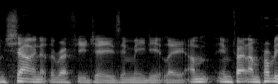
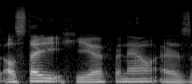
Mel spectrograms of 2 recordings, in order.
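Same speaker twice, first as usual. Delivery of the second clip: ordinary talk, nothing marked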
